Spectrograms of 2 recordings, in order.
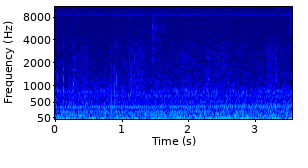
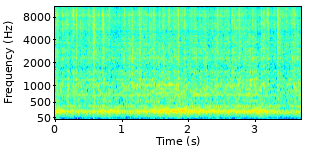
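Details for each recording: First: Lincoln Tombstone 225 AC buzz box stick welder on a 30-amp dryer plug, switched on before repair: only a very faint low transformer hum, with the fan at about quarter speed. A huge transformer hum is expected, so the weak hum shows a fault. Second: Lincoln Tombstone 225 AC buzz box stick welder: a few seconds of loud crackling sizzle over a steady mains hum, then only the hum. It strikes and holds a normal welding arc.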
